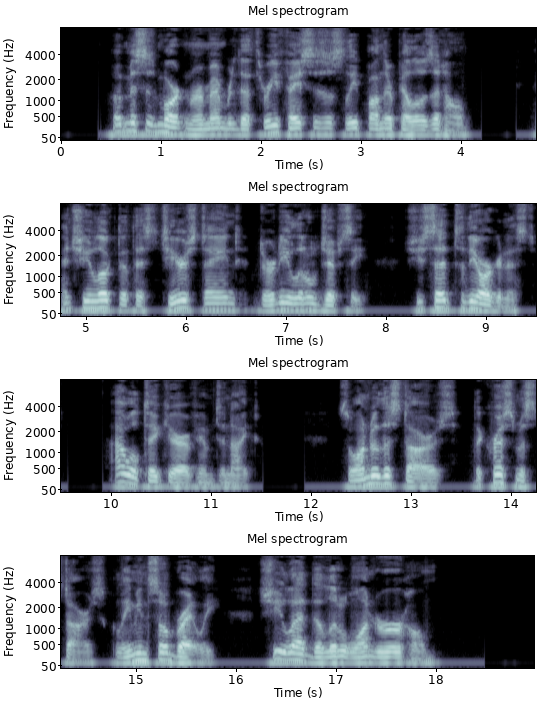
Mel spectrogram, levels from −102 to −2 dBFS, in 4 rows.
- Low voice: Yes, low, 105 Hz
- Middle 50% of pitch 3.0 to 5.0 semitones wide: Yes, average, 3.7 semitones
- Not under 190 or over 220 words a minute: No, average, 170 wpm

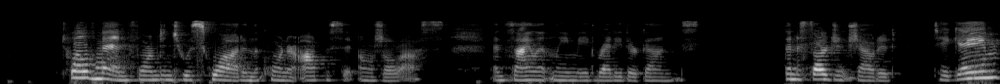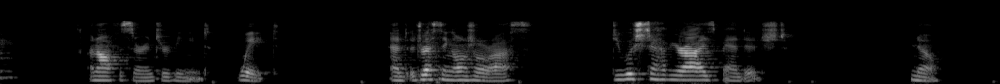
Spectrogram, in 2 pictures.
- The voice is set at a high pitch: Yes, high, 200 Hz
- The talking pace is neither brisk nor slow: No, slow, 115 wpm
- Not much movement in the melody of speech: No, average, 3.6 semitones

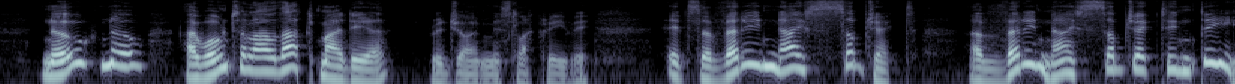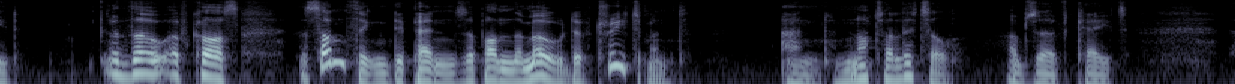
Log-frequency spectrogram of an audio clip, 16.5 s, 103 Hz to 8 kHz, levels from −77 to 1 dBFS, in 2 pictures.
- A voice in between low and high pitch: Yes, medium, 150 Hz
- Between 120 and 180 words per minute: Yes, average, 140 wpm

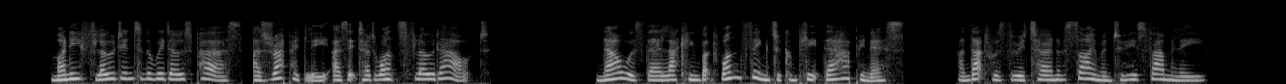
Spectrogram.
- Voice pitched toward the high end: Yes, high, 220 Hz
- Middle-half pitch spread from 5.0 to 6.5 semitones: No, average, 3.8 semitones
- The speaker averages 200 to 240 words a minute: No, average, 165 wpm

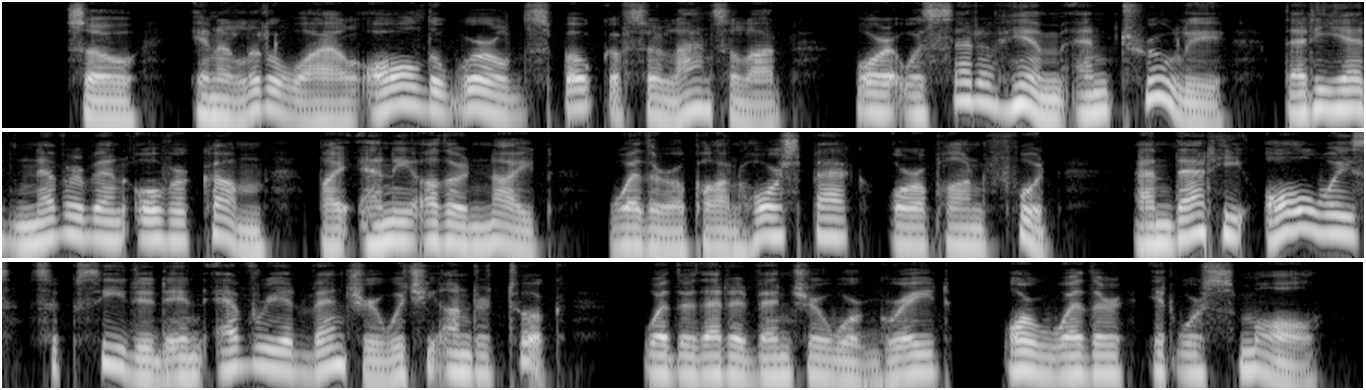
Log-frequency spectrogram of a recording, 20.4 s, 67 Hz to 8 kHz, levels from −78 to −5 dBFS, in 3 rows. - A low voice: Yes, low, 115 Hz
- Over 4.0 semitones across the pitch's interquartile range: Yes, average, 5.2 semitones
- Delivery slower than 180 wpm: Yes, average, 165 wpm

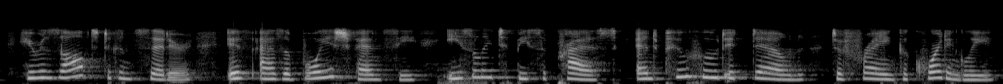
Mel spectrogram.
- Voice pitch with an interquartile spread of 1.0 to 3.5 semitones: No, average, 4.7 semitones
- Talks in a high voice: Yes, very high, 265 Hz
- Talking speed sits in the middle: No, slow, 125 wpm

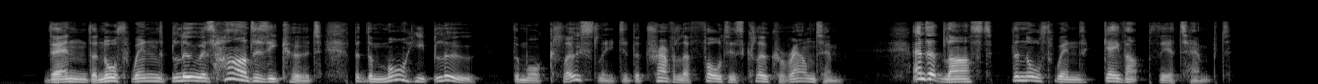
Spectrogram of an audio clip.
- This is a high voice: No, low, 135 Hz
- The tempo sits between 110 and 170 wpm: Yes, average, 165 wpm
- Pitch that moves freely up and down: Yes, wide, 5.7 semitones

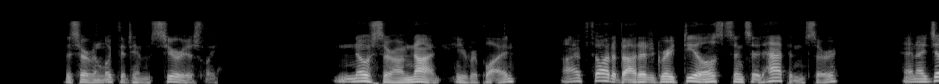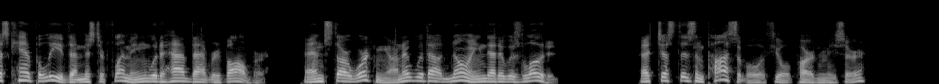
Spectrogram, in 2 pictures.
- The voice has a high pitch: No, low, 125 Hz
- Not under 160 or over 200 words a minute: Yes, average, 175 wpm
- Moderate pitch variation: No, wide, 6.0 semitones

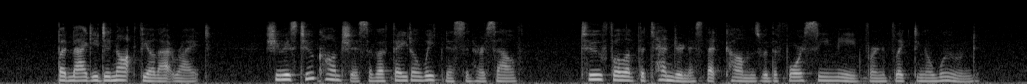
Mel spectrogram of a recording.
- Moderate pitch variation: Yes, average, 4.2 semitones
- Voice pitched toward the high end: No, medium, 160 Hz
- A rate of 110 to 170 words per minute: No, average, 180 wpm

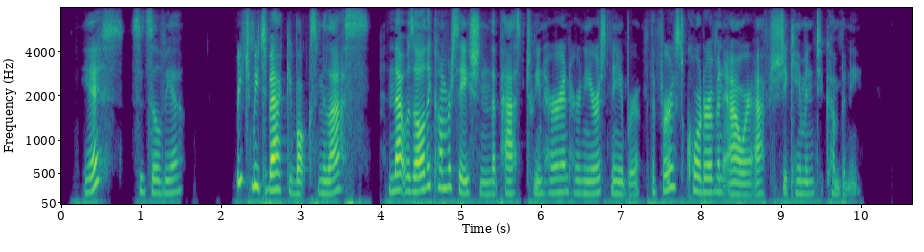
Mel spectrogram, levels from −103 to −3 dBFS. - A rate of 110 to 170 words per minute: No, fast, 205 wpm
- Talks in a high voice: Yes, high, 200 Hz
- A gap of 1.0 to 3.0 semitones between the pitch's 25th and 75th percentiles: No, average, 3.7 semitones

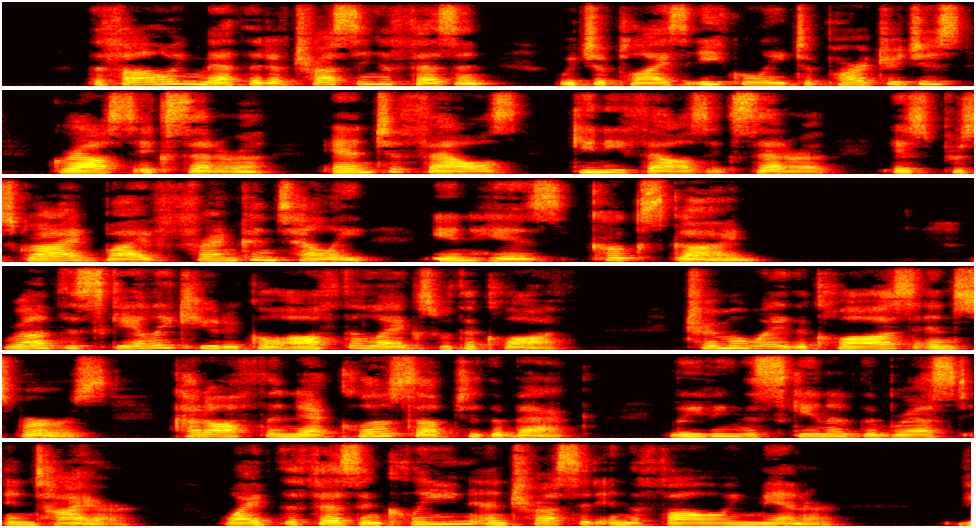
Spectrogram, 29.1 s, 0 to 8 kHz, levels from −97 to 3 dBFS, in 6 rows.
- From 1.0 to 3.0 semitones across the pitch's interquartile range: Yes, average, 2.7 semitones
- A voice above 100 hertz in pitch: Yes, medium, 185 Hz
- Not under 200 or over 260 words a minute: No, average, 145 wpm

